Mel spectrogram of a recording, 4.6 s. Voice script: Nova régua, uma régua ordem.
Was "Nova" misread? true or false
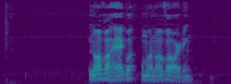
false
